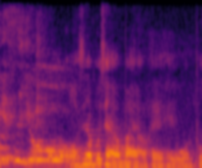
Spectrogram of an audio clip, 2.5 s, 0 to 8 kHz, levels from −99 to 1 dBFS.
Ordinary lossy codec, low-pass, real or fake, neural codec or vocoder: none; none; real; none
